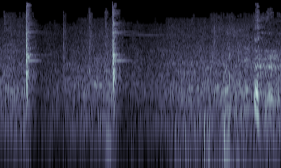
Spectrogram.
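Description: A metal knocker raps on a procession float three times, each strike a sharp, ringing clack with irregular pauses between, over a soft background murmur.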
